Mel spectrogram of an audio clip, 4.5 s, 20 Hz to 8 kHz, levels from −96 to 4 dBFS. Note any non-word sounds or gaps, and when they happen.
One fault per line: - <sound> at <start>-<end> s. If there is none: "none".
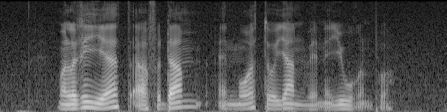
none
